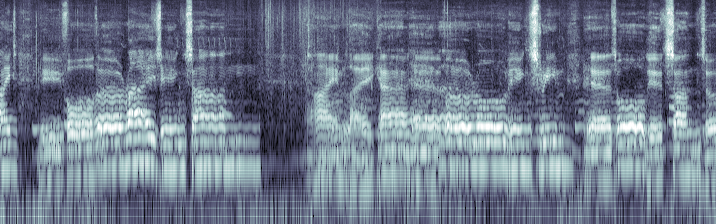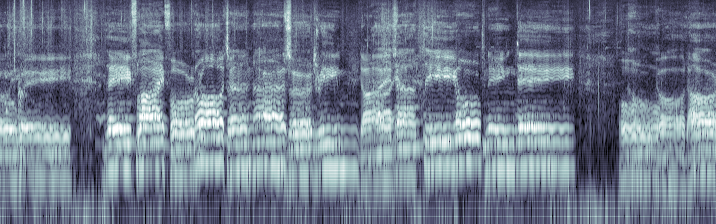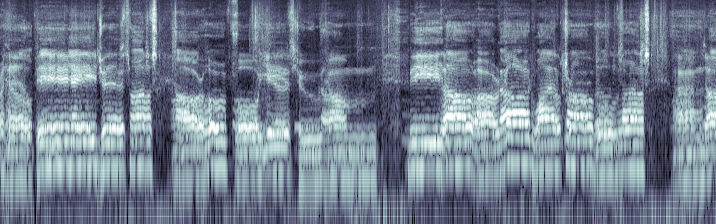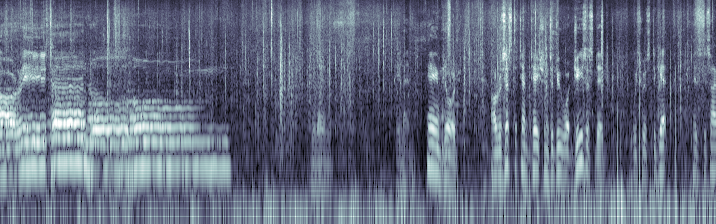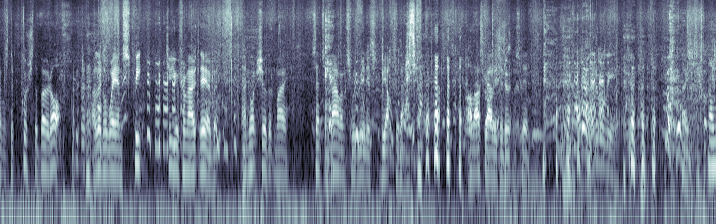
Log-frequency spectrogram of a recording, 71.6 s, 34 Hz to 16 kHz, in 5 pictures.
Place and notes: Paxton, Scottish Borders, UK - River Sounds - Blessing of the Nets, Paxton
Field recording of the traditional Blessing of the Nets ceremony that took place on the banks of the Tweed at Paxton on May 1st 2013.
The Paxton netting station is one of the very few fisheries still operating this traditional net and cobble method of salmon and trout fishing.
The first catch that evening was of two large and one smaller sea trout. The first fish is always for the Minister and this was gutted and cleaned on the river side by George Purvis.
Thanks to the Minister Bill Landale, for permitting this recording and to Martha Andrews, Paxton House, for inviting us along.
1 May 2013, ~18:00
